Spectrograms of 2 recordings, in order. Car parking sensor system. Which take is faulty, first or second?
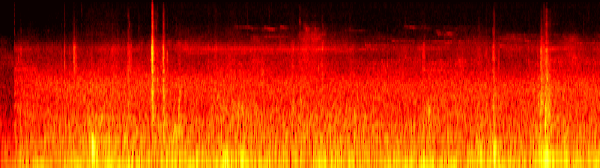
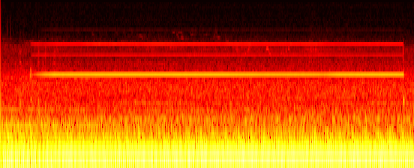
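second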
